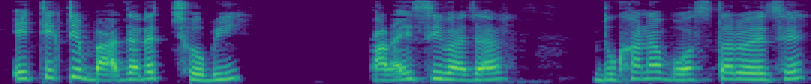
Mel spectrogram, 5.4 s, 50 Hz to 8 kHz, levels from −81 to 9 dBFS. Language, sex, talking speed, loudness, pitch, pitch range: Bengali, female, 110 wpm, -17 LUFS, 220 Hz, 200-240 Hz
